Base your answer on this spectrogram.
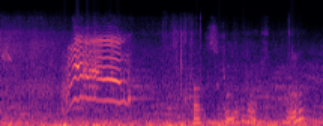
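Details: A single clear, slightly falling meow comes from a stray calico cat with a black-spotted nose on a Moroccan street. Faint voices and soft low sounds follow, with steady background hum throughout.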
